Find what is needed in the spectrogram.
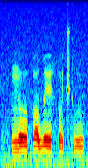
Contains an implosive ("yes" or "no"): yes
